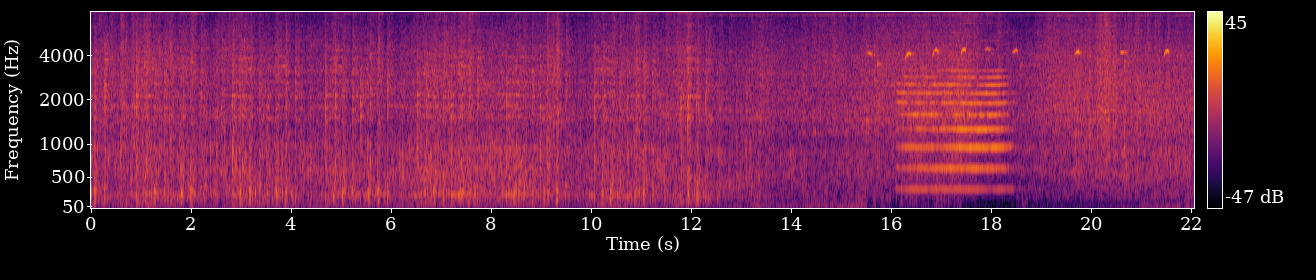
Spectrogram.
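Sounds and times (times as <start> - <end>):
train wheels clattering over rails: 0.0 - 22.0
train horn blast: 15.5 - 18.9.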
